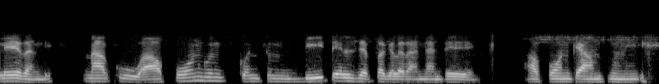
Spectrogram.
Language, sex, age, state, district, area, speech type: Telugu, male, 18-30, Telangana, Khammam, urban, conversation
